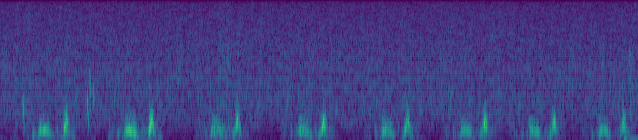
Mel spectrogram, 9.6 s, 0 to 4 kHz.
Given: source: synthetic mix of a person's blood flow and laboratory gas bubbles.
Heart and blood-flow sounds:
Doppler ultrasound of blood flow; precordium
0.33-0.38 s: bubbles
1.27-1.44 s: bubbles
9.42-9.48 s: bubbles
From the record:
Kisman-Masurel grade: 122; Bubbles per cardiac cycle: 1 to 2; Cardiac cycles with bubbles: 10 to 50%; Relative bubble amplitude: moderate (0.250 to 0.450); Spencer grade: 2 (many but less than half of the cardiac periods contain bubble signals, singularly or in groups); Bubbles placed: only in the low amplitude regions of the cardiac cycle

